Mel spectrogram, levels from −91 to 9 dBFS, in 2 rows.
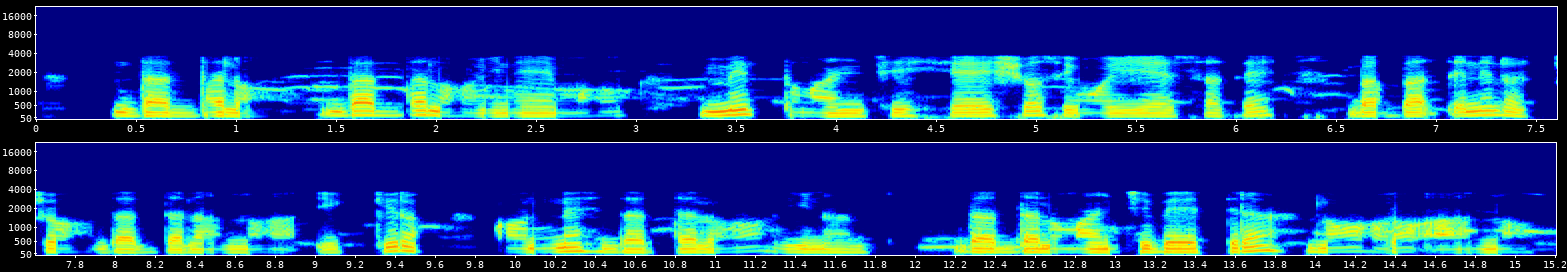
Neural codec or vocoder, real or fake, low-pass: none; real; 3.6 kHz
